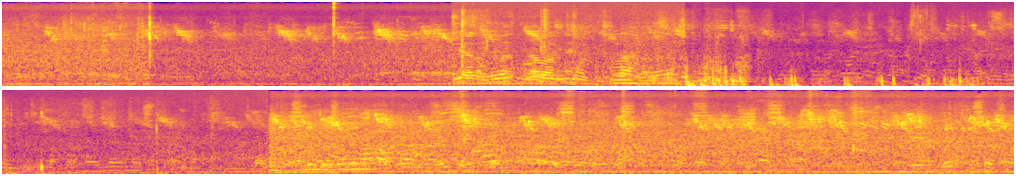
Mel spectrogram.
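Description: Several men talk quietly nearby outdoors.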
